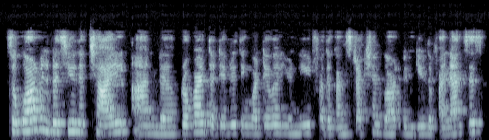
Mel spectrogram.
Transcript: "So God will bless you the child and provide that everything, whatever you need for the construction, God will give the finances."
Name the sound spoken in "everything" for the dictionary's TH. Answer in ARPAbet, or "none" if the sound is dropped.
T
